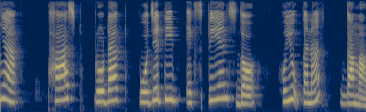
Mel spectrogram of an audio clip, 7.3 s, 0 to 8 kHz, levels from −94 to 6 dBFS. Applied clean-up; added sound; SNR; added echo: none; none; none; none.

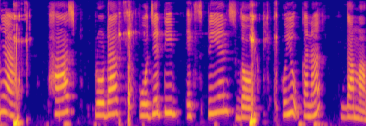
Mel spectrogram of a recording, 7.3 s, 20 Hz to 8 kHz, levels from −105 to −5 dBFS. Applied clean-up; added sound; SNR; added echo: classical method Wiener filter.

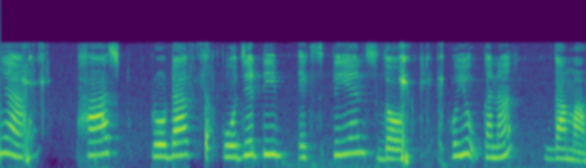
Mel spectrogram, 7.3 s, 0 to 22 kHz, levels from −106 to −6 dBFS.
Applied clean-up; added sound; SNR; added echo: neural mask model Resemble Enhance denoiser.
